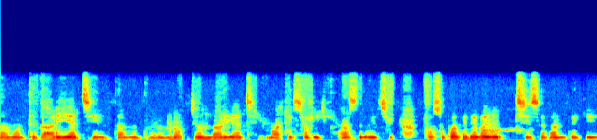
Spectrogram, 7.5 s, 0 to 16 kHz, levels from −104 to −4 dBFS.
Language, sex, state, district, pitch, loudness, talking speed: Bengali, male, West Bengal, Paschim Medinipur, 100 Hz, -19 LUFS, 150 wpm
